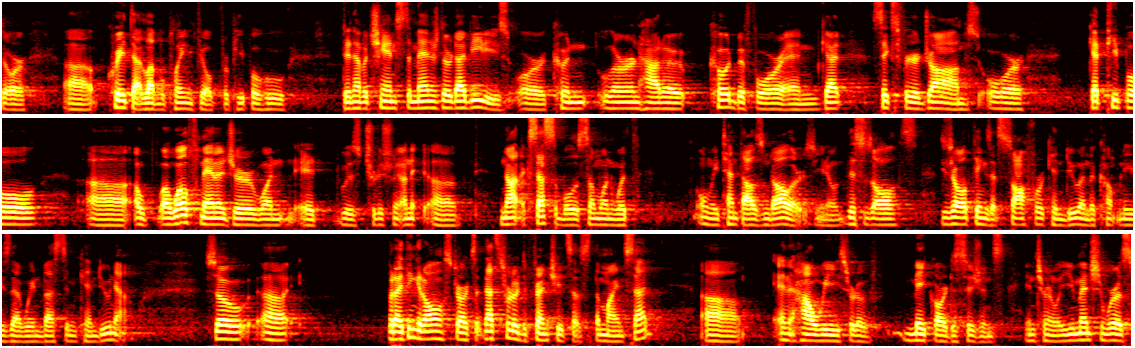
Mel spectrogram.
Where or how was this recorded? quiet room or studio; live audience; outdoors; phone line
live audience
